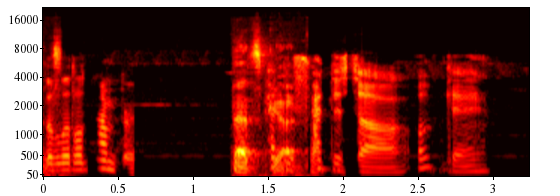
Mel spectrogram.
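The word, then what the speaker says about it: petit saut: Patisa. Okay. The T is silent because it's French.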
